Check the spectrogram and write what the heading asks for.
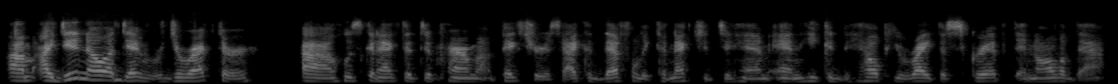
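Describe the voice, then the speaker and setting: A woman's voice: low voice, a little fast, a bit bright, dry recording, highs cut off. A woman from the Philippines hosting an interview, enthusiastic and effusive with praise. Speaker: interview host. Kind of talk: casual interview conversation.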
